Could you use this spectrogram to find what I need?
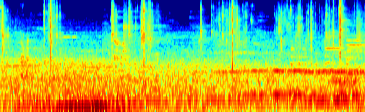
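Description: Rubber gloves squelch and smack in wet, sticky flesh.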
